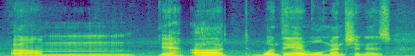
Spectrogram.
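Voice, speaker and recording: A man's very deep, low voice with fairly even intonation, music playing in the background. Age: 40s. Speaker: live stream host, toy collector YouTuber. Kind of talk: casual chat.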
